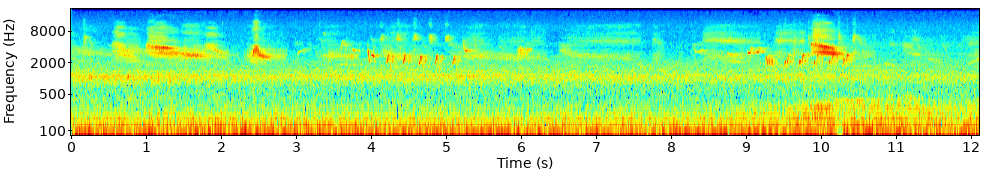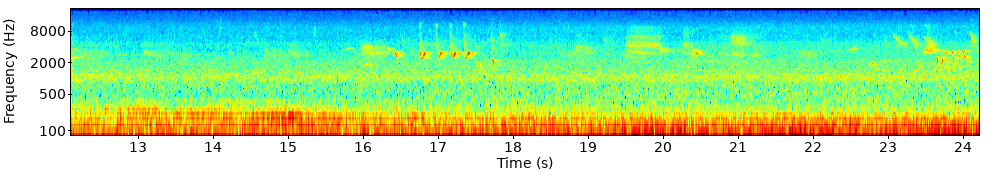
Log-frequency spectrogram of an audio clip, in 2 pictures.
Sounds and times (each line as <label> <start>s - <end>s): wind 0.0s - 24.2s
